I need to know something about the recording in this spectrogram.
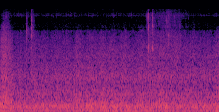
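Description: A few faint snips of scissors cutting into a paper twenty-dollar bill, near the start, about half a second in and around three seconds in, over a steady low room hum.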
